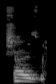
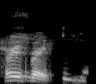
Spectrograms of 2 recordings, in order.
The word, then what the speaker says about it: Shrewsbury: Come on, it spells Shrewsbury, pronounced Shrewsbury. Shrewsbury.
